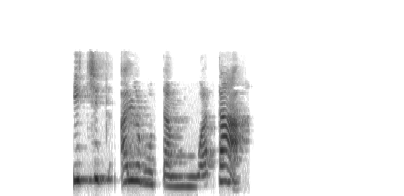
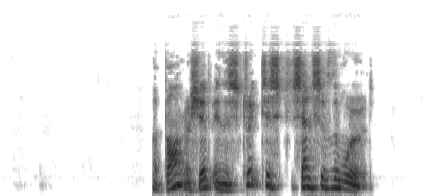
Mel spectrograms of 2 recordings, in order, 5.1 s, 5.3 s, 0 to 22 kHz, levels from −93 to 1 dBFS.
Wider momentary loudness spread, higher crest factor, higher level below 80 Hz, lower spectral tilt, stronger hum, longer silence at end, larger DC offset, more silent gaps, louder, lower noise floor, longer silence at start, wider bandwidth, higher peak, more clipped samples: first, 9 LU vs 6 LU; about the same, 20 dB vs 18 dB; second, -86 dBFS vs -58 dBFS; about the same, -4 dB/octave vs -4 dB/octave; neither; first, 1.95 s vs 0.65 s; neither; neither; second, -24 LUFS vs -17 LUFS; about the same, under -90 dBFS vs -87 dBFS; second, 0.9 s vs 1.9 s; second, 7.8 kHz vs 9.2 kHz; second, -8 dBFS vs -2 dBFS; neither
